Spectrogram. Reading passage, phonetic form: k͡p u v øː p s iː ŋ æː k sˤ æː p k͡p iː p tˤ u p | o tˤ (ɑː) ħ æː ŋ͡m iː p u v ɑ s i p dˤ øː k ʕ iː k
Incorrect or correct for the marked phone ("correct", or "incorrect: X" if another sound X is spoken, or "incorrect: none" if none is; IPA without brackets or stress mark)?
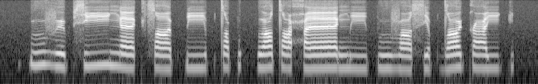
incorrect: ɑ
